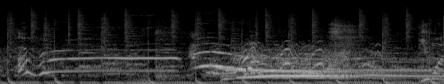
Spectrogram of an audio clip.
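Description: Voice-acted cartoon hellhounds howling over background music: a long high howl, then a lower, longer howl about two seconds in.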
